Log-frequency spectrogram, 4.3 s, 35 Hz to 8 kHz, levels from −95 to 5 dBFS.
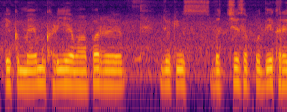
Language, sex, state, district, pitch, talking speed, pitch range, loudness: Hindi, male, Jharkhand, Deoghar, 135 Hz, 210 wpm, 135-140 Hz, -16 LUFS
